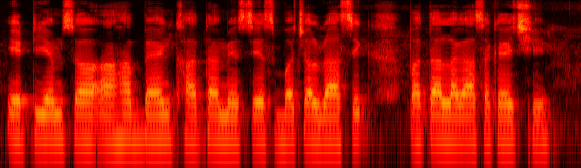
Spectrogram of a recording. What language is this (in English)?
Maithili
